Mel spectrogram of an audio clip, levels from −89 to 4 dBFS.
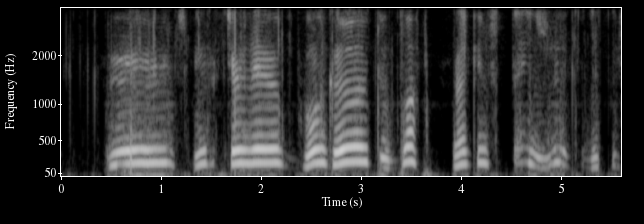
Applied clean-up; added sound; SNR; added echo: neural separator model SepFormer WHAMR!.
